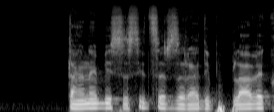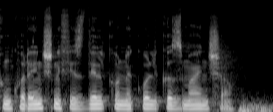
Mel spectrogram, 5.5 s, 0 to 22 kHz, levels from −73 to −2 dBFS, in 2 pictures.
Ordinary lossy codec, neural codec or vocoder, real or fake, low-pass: none; none; real; 19.8 kHz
